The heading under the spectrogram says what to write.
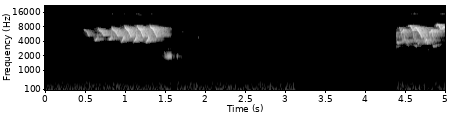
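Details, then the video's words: American redstart delivering a fast, high series of repeated notes lasting about a second, with a second phrase beginning four seconds later. "American Redstart Song! Call! Sound! Singing! - Candelita Norteña Canto"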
